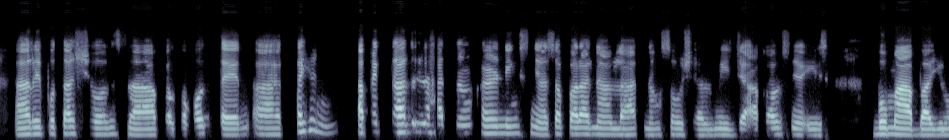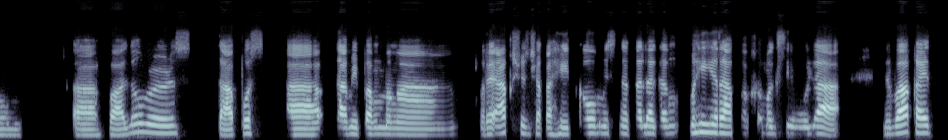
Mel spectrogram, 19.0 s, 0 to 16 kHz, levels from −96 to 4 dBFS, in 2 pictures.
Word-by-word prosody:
ah, 160 +2 +3
reputasyon 170 -1 -3
sa 150 -2 0
pagko-content 160 -1 -1
at 160 -1 -1 0.2
ayun, 225 -5 -3 0.2
apektado 215 +1 +2
lahat 210 -1 -3
ng 200 0 -6 0.2
earnings 185 0 -3
niya 155 -2 -2
sa 180 - -2
paraan 165 -1 +2
ng 155 -1 -2
lahat 155 0 -1
ng 150 0 -9
social 150 -2 -7
media 150 0 -4
accounts 160 +1 -5
niya 155 -2 -5
is 145 0 -7 0.5
bumaba 155 -3 +4
yung, 150 -1 -7 0.5
ah, 145 -1 +2 0.2
followers, 190 +4 +1 0.2
tapos 155 +5 +1 0.2
ah, 155 0 +5 0.2
dami 170 -1 +3
pang 170 0 0
mga 160 -1 +1 0.7
reaksyon 180 +4 +2
'tsaka 170 -1 -1
hate 165 0 -3
comments 185 -1 -1
na 180 - -2
talagang 185 0 0
mahihirapan 200 -3 +3
kang - - -13
magsimula 180 0 +2 0.4
'di 170 - -9
ba? 200 +3 +10
Kahit 195 -2 +4
170 Hz, 135 wpm, -22 LUFS, 155-190 Hz, 0.7 s, ba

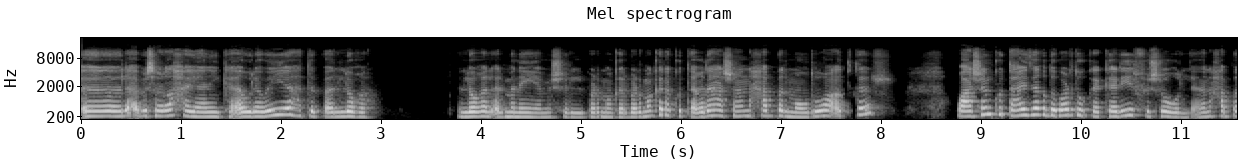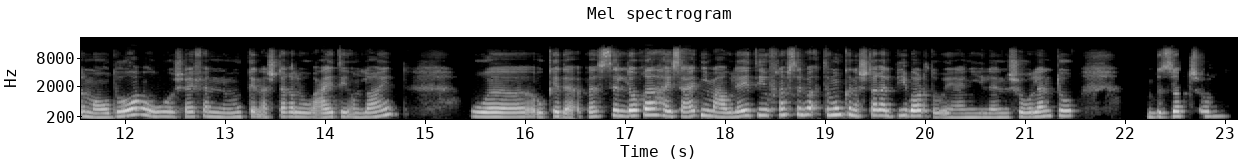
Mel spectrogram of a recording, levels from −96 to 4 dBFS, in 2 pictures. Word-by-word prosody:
آآ، 240 0 +4
لأ - - +3
بصراحة 250 +1 +1
يعني 220 -1 +2
كأولويّة 225 +9 +4
هتبقى 235 -7 -1
اللغة. 215 -1 +1 0.8
اللغة 225 +1 +4
الألمانية 210 -2 -1
مش 205 +1 -7
البرمجة، 205 0 -3
البرمجة 215 +6 0
أنا 280 - -1
كنت 260 -2 -6
آخداها 235 +5 +3
عشان 255 -2 -3
أنا 250 +1 -6
حابة 250 +1 -1
الموضوع 230 +3 +1
أكتر، 320 +5 -5 0.6
وعشان 240 +6 +4
كنت 330 -3 -3
عايزة 290 +3 +5
أخده 305 -3 +4
برضو 280 +1 +3
ككرير 230 +2 -1
في 275 -4 -7
شغل 220 -4 0
لأن - - -9
أنا 215 +2 -5
حابة 235 0 -3
الموضوع 225 +8 +2
وشايفة 225 -4 -3
إنه 210 -2 -5
ممكن 210 +1 -6
أشتغل 215 +1 -3
وعادي 205 +1 -3
أونلاين 215 +11 -4 0.7
و 215 -2 +2 0.5
وكده 220 +2 -2
بس 230 +3 -1
اللغة 260 +3 +5
هيساعدني 240 +3 -1
مع 225 -4 -3
أولادي، 250 +7 0
وفي 285 +2 -4
نفس 300 +1 -3
الوقت 310 -1 -1
ممكن 305 0 +2
اشتغل 265 0 +1
بيه 270 +2 -6
برضو 255 -5 +3
يعني، 190 0 -8
لإن 190 +1 -6
شُغلانته 235 +5 -1 0.7
بالضبط 210 +3 -1
شغل 230 0 -6
235 Hz, 150 wpm, -23 LUFS, 210-260 Hz, 0.8 s, عايزة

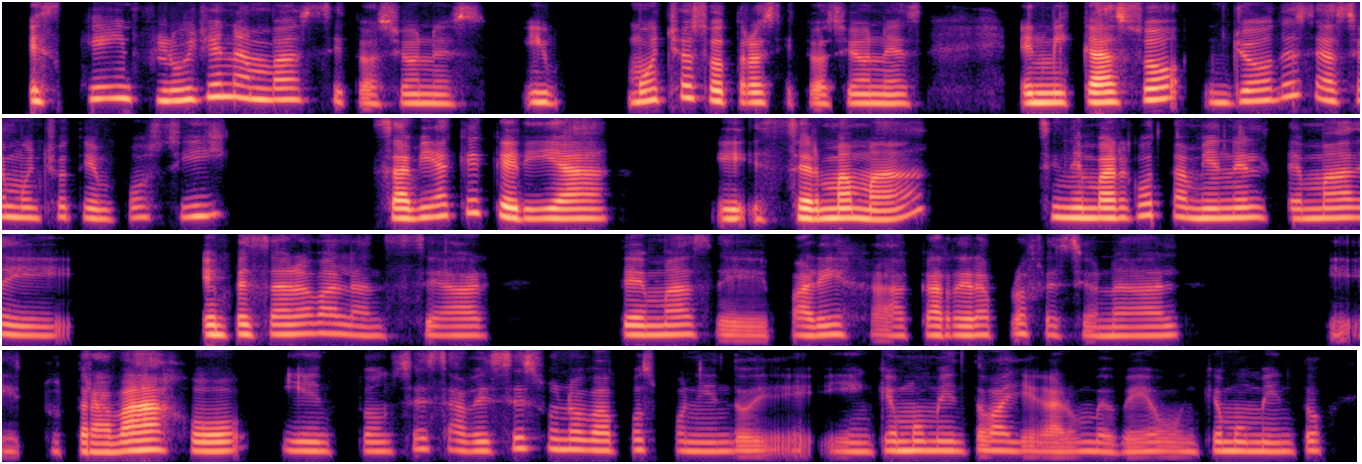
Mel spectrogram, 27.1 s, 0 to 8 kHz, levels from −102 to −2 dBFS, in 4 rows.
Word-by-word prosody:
Es 245 - +2
que 295 -2 -4
influyen 295 +2 +2
ambas 275 -3 +2
situaciones 200 -4 -5 0.2
y 220 0 -1 0.4
muchas 265 +6 +1
otras 220 -3 +3
situaciones. 200 -1 -3 0.5
En 210 +1 +6
mi 215 0 +5
caso, 230 +6 +6
yo 240 +5 0
desde 350 0 -4
hace 255 0 -2
mucho 240 0 -3
tiempo 225 0 -6
sí, 260 +5 -6 0.7
sabía 230 +4 +4
que 335 +4 -3
quería, 220 -4 +5 0.5
eh, 210 0 -1
ser 215 +3 +5
mamá. 220 - +5 0.6
Sin 235 -1 +1
embargo, 230 +4 +5
también 230 -5 +1
el 235 -1 0
tema 220 +2 0
de 200 -4 -5 0.6
empezar 220 +1 +1
a 230 - -3
balancear 200 -3 -7 0.6
temas 215 0 -1
de 100 -2 -11
pareja, 205 0 -5
carrera 205 +1 -2
profesional, 195 -2 -9 0.8
eh - - -18
eh, - - -18
tu 195 - -20
trabajo, 205 +3 +4
y 210 -3 -6
entonces, 200 +5 -10
a 215 - -7
veces 215 +6 -6
uno 235 -1 -1
va 220 -1 -1
posponiendo, 205 - -9
eh 105 - -12
eh, - - -22
y 200 -1 -11
en 190 - -9
qué 210 +3 -5
momento 210 - -3
va 110 - -2
a - - -4
llegar 100 -1 -7
un 100 +1 -9
bebé 95 +1 -9
o 100 - -11
en 95 - -12
qué 205 - -7
momento 200 0 -5
215 Hz, 140 wpm, -24 LUFS, 200-235 Hz, 0.8 s, En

